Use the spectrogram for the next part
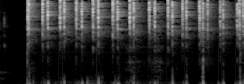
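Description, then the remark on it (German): Rapid clicking of a Mad Cats arcade stick's Japanese-style joystick with a square gate, about a dozen sharp plastic clacks in a fairly steady rhythm, roughly four per second, with no talking over them, while playing Street Fighter on PlayStation. “ich habe hier so einen Arcade-Stick ähm, von, von Mad Cats ähm, und der hatte einen Joystick dabei mit einem quadratischen Gate.”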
